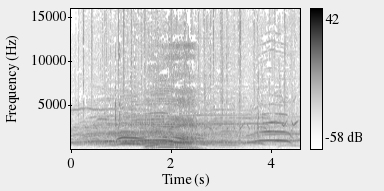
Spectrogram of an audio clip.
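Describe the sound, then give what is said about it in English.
A crowd cheers loudly for a band being introduced on the KVNF Tuesday morning music mix radio show, many voices whooping and shouting together in rising and falling cries, with scattered clapping underneath; the roar swells, dips briefly, then surges again. “So everybody, let's hear a big cheer so the listeners out there in radio land know you're here, okay?”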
